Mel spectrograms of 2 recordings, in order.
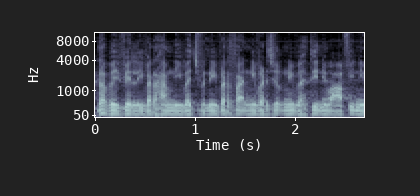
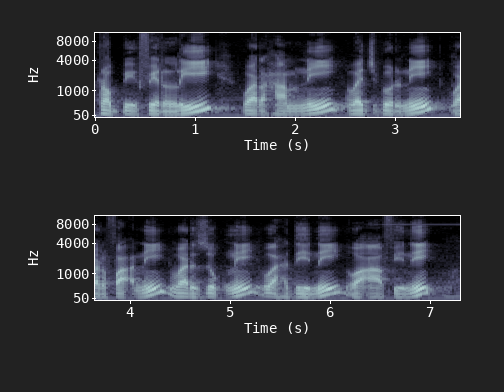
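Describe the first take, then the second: First: It is recited quickly without pauses between requests. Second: It is recited slowly with pauses between requests. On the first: The requests are rushed without care. The speaker calls it wrong. "Ya pelan dikit lo" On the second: Each request is made politely and thoughtfully. The speaker calls it right. "kayak saya barusan"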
